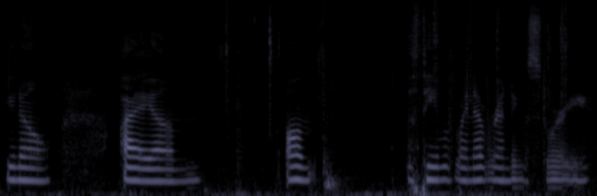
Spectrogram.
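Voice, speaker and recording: A woman's voice: mid-range voice, monotone, slow pace, creaky, a little hiss or hum. A woman co-hosting a podcast in casual chat, rambling through her stories with frequent giggles. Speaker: podcast co-host.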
